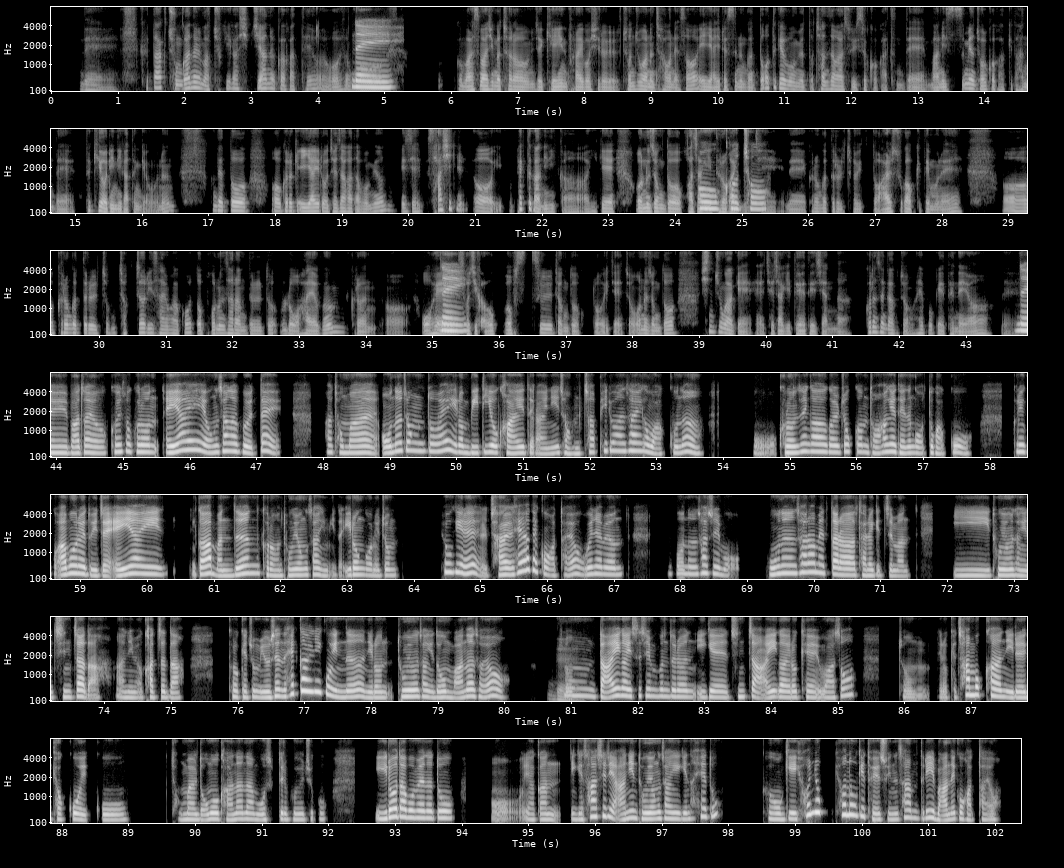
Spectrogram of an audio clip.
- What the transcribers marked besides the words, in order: none
- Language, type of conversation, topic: Korean, podcast, 스토리로 사회 문제를 알리는 것은 효과적일까요?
